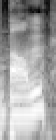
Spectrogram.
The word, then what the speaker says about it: bomb: We get a silent A in critically, a silent B in bomb, a silent C in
